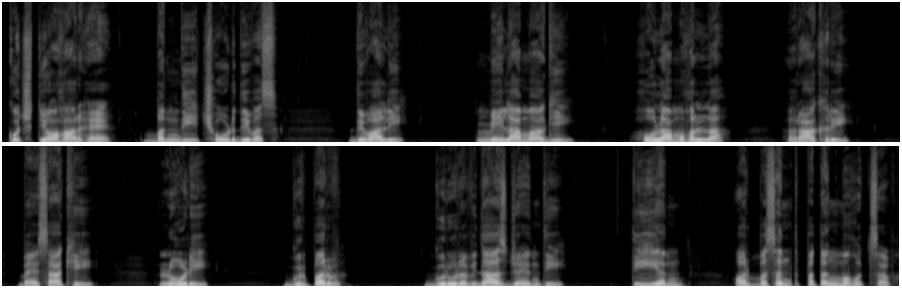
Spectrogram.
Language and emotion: Hindi, neutral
